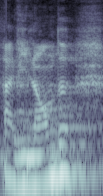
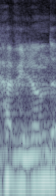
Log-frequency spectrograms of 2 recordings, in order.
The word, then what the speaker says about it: Haviland: Moi, je fais partie de ceux qui disent Aviland parce que Charles et Théodore américain du moins avec la double nationalité parlant anglais à la maison devait probablement le prononcer Havyland avec le D à la fin.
